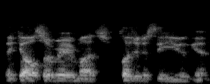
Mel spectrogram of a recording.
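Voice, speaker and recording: A man's voice: deep voice, fairly even intonation, fast talker, fairly bright tone, far from the mic. A man hosting a livestream panel, effusively polite as he moderates, on a muffled microphone. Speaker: host, moderator.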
